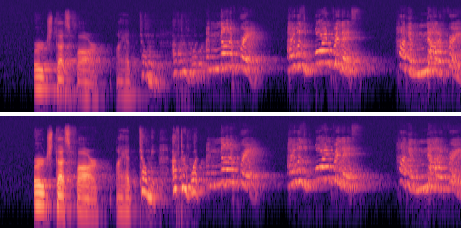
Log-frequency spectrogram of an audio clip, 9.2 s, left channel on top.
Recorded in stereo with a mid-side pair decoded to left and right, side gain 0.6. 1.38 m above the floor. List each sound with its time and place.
0.7 s a man speaking: 45° right, 1.0 m
2.8 s a woman speaking: 70° right, 3 m
4.1 s a shout: 35° left, 8.5 m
